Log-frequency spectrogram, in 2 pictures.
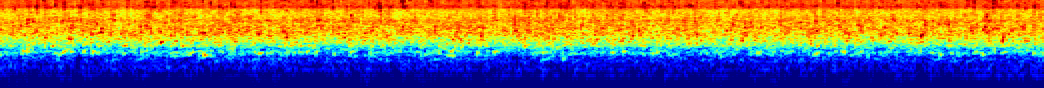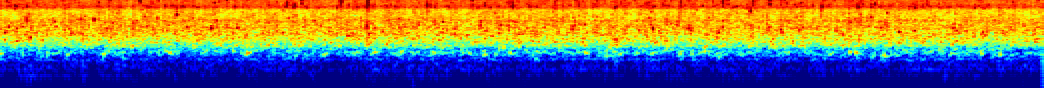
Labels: What is falling onto the stream?
water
